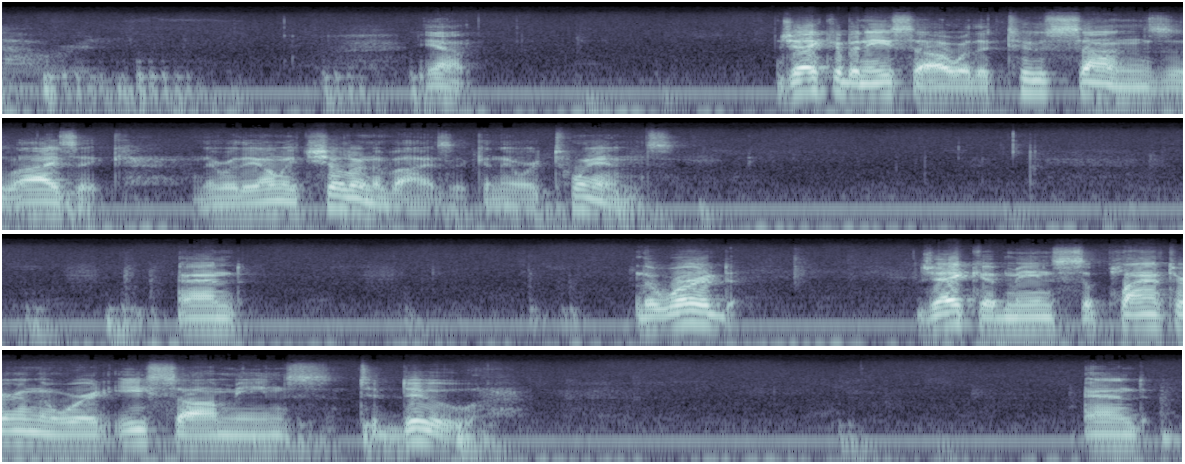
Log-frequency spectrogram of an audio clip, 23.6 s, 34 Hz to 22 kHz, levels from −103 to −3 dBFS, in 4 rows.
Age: 50-69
